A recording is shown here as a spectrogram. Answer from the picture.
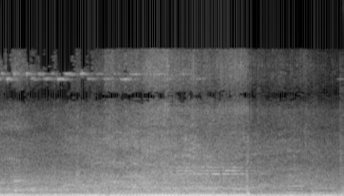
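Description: Steady low rumble of road traffic on a busy street.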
